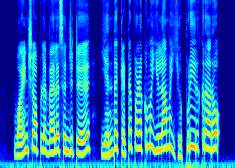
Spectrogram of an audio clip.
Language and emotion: Tamil, surprised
